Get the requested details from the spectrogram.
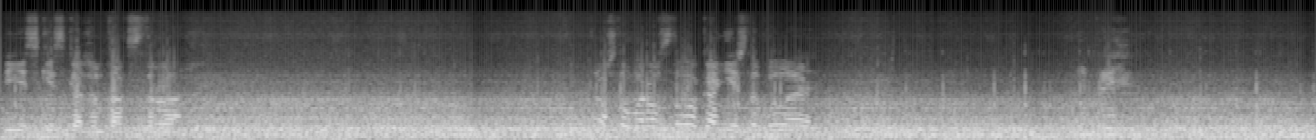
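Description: A car's engine hums steadily while driving.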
